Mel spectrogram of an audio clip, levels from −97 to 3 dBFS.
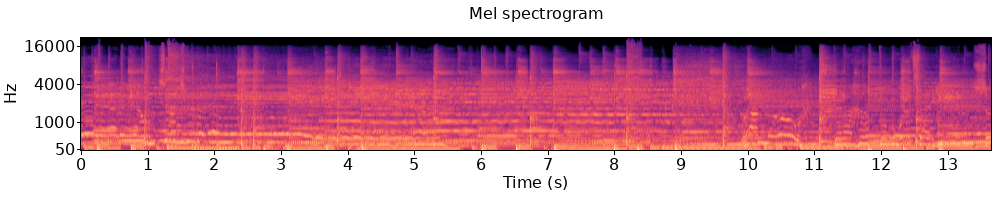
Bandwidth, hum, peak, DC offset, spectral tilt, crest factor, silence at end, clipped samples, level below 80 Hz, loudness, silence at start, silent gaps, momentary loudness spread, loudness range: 18 kHz; none; 0 dBFS; under 0.1%; -5 dB/octave; 16 dB; 0 s; under 0.1%; -24 dBFS; -16 LUFS; 0 s; none; 2 LU; 1 LU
